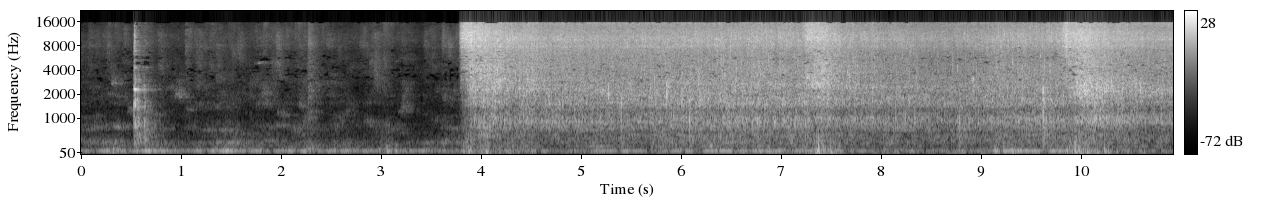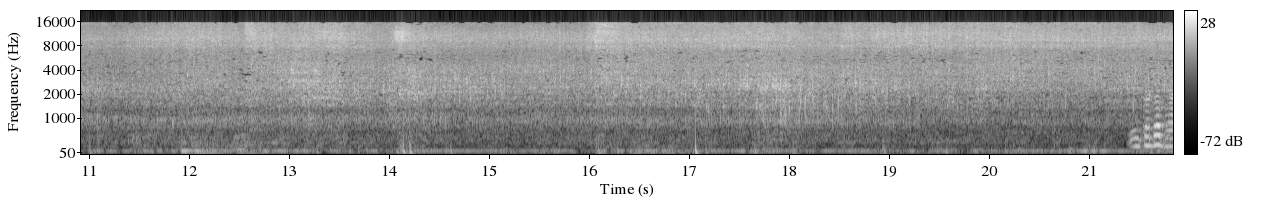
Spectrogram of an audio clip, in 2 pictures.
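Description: Fish pieces fry in hot oil in a wok, a loud, steady sizzle that bursts in after a few quiet seconds and carries on evenly, with occasional clinks of a utensil against the pan.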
